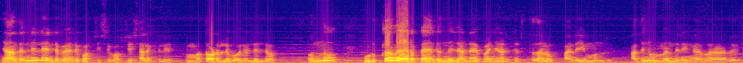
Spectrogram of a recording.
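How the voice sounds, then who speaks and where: A man's voice: mid-range voice, muffled recording, soft background music, natural voice. A young man playing a hurt, patient stepson. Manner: hurt, pleading, quick and flat. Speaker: elder stepson in a family skit. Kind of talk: amateur family short film acting.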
